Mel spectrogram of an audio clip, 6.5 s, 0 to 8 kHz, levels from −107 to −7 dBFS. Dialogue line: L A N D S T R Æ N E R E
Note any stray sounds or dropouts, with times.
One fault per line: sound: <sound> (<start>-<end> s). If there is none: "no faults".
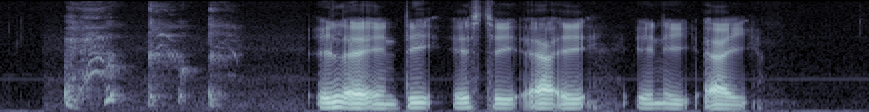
sound: cough (0.5-1.8 s)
